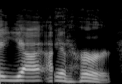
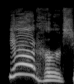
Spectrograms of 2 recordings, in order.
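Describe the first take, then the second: First: Slow, drawn-out "Yeah, it hurt"; slow, calm honest admission. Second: "Yeah" jumps much higher and louder; honest admission, higher and louder; emphatic admission. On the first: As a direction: let the admission sink in slowly. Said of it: "it's okay to say". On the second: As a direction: blurt out that it hurts. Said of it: "but somebody will say". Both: Retold or imitated.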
